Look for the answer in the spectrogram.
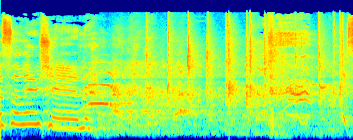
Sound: audience laughing

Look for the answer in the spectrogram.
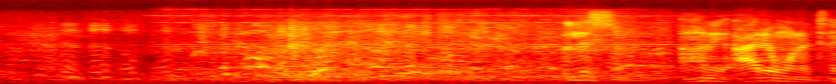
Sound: phone rings

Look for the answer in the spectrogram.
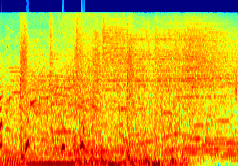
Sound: laughing

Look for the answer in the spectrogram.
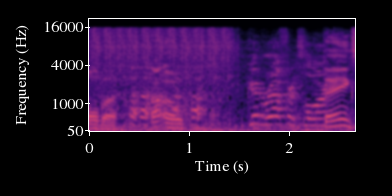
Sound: laughing

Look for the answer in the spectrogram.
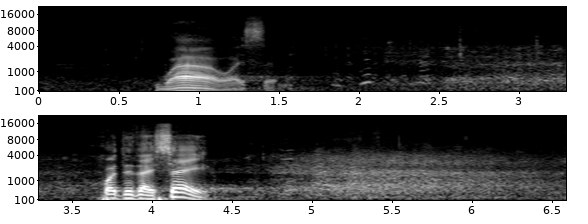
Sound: laughter

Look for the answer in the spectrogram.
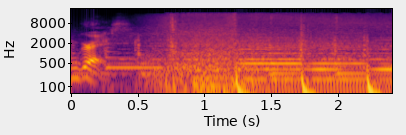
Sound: graphics whooshing; bright music

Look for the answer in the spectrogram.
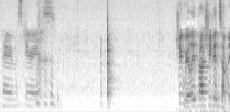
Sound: woman laughs

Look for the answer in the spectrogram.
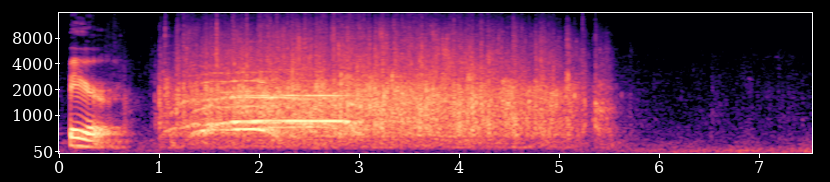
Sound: audience applauds; audience members cheer

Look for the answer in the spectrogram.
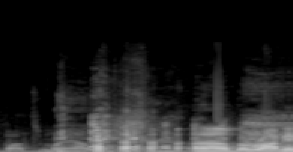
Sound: all laugh

